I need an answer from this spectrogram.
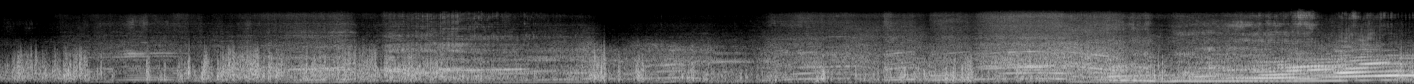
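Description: Ford Escort rally car's engine revving hard through the bends, its pitch climbing and dropping again and again with the gear changes. It grows louder near the end as the car comes closer.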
